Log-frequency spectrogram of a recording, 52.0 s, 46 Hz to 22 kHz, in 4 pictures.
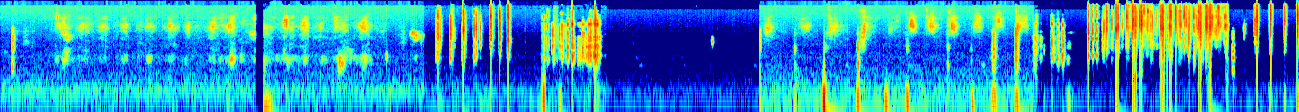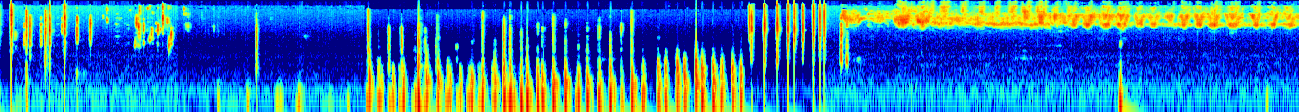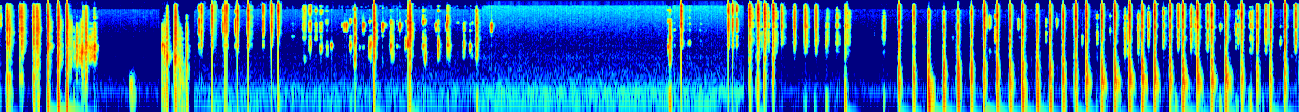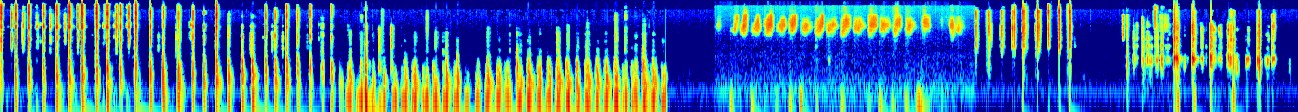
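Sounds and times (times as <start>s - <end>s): scratchy brush strokes: 0.2s - 4.1s, 39.3s - 45.6s, 46.2s - 48.6s
rapid clicking: 33.3s - 45.6s.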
